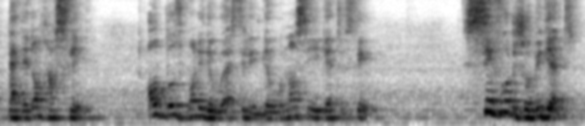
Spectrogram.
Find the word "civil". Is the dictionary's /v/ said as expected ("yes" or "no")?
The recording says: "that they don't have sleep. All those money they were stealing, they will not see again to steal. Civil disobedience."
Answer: no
